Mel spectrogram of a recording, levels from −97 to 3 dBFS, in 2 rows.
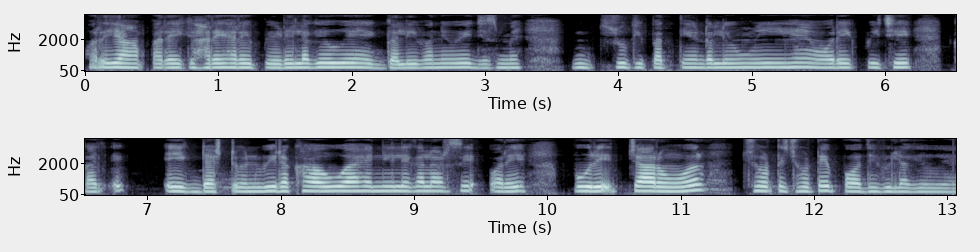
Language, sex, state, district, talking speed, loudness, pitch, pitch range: Hindi, female, Bihar, Vaishali, 200 wpm, -19 LUFS, 220 Hz, 210-235 Hz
